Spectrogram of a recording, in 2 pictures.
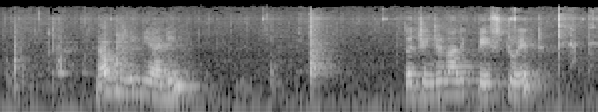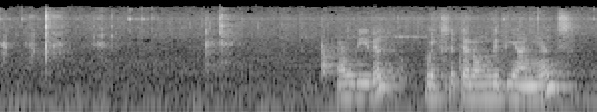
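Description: A wooden spatula scrapes and stirs rice in a pan.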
